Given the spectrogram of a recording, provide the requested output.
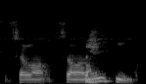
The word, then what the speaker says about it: Thessaloniki: James Jago from Aris Thessalonica in Greece. I think it's how you pronounce their name. Thessaloniki, actually.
